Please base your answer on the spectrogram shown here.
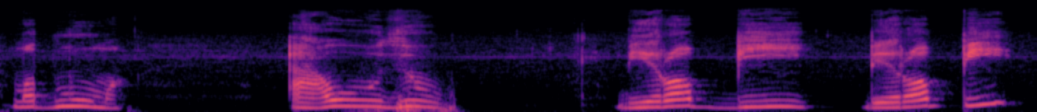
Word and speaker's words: بربي: اعوذ اعوذ اعوذ بربي بربي الباء مكسوره ومشدده عن نطقها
